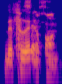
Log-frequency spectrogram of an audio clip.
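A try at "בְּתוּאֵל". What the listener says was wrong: Nachon, correct.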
